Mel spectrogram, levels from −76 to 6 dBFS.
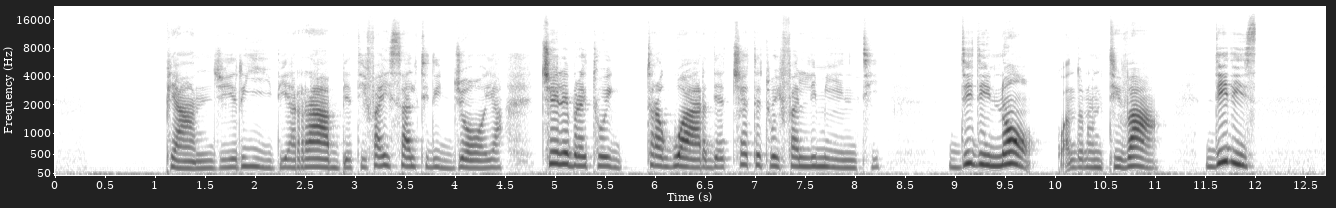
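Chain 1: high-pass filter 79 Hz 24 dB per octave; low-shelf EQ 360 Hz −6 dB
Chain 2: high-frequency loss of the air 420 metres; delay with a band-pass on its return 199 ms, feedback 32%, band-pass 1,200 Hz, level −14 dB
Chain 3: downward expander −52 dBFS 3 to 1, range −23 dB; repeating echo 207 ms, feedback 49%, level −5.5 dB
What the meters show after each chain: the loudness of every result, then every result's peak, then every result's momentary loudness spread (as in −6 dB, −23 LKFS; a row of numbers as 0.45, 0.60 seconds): −25.5, −25.0, −23.0 LKFS; −4.0, −5.5, −3.0 dBFS; 16, 15, 13 LU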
